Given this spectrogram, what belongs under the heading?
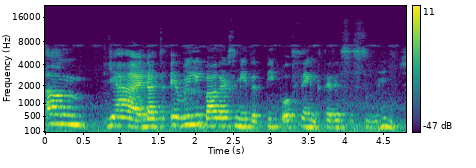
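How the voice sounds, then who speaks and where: A woman with a Latin American accent speaks at a fairly high pitch with fairly even intonation. Audible room echo and noticeable background noise are present. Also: moderate pace. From Ecuador, Pacific coast (Guayaquil). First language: Spanish. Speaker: interviewee. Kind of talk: casual interview chat.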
